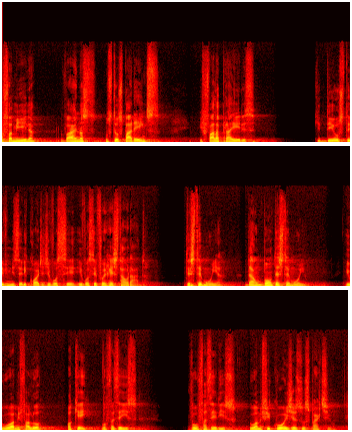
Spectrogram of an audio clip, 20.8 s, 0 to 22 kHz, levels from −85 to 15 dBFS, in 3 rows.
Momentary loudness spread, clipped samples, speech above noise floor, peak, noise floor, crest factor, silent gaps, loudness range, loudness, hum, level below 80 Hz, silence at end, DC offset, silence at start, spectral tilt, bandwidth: 15 LU; under 0.1%; 63 dB; 0 dBFS; -82 dBFS; 20 dB; none; 4 LU; -20 LUFS; none; -52 dBFS; 0.25 s; under 0.1%; 0 s; -6 dB/octave; 16 kHz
